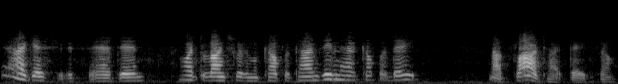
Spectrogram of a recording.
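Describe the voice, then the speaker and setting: An actress playing an opinionated, slightly defensive store employee in a 1950s radio drama, talking in an emphatic, colloquial way. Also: female voice, lowish voice, big pitch swings, fast talker, slightly rough, heavily acted. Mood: casual. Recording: dull old-time radio recording.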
